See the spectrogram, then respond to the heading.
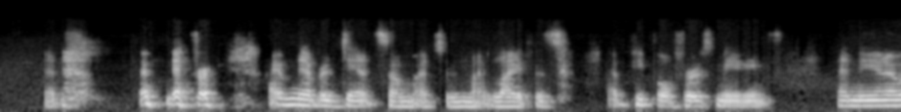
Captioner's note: laughing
